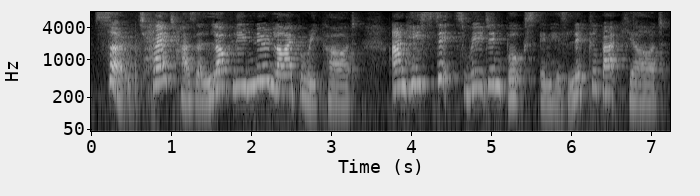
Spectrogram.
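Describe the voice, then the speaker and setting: A woman teacher reading a rhyming storybook aloud to young children in an expressive, deliberate way. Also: high voice, roomy sound. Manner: animated, deliberate, acts out characters and asks listeners questions.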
